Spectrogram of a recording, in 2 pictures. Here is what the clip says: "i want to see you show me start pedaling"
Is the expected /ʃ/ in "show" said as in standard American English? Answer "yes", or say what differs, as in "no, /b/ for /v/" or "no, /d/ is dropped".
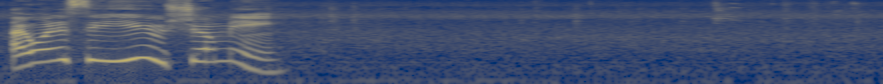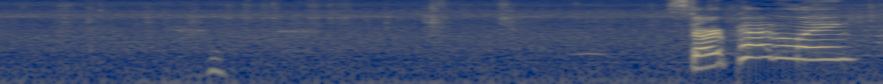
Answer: yes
